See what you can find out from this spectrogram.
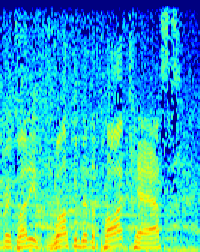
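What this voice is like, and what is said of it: Bad put-on Boston accent. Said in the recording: “that was a terrible Boston accent”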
